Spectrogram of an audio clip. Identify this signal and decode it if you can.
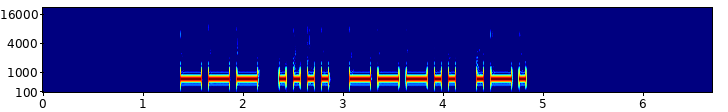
Morse code, heard as a keyed tone, about 17 wpm, 700 Hz. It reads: OH8R
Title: DXCC-100 Call Signs - 4 Characters - 17wpm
